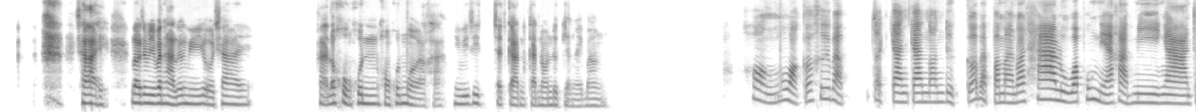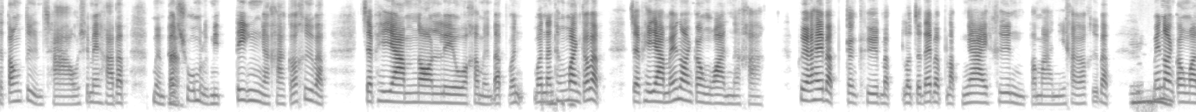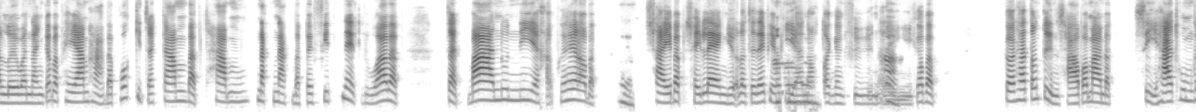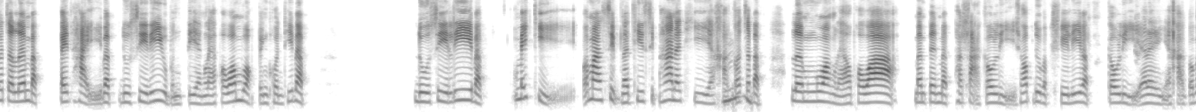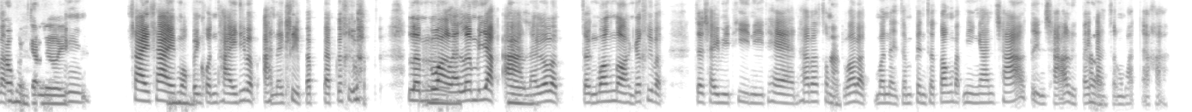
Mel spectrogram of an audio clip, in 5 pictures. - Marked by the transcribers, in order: laughing while speaking: "ใช่"; other background noise; laughing while speaking: "แบบ"
- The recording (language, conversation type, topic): Thai, unstructured, ระหว่างการนอนดึกกับการตื่นเช้า คุณคิดว่าแบบไหนเหมาะกับคุณมากกว่ากัน?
